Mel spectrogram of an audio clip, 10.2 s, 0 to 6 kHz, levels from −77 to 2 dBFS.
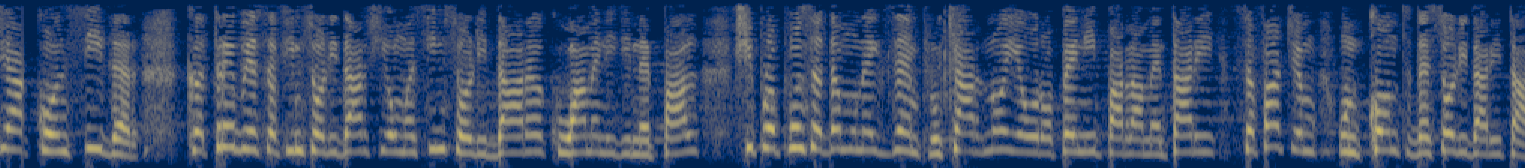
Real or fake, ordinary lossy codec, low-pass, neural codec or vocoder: real; none; 5.4 kHz; none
